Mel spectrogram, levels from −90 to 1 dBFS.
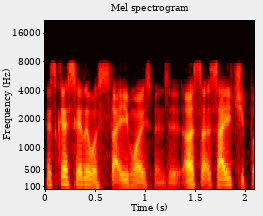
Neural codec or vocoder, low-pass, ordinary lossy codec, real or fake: none; none; none; real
